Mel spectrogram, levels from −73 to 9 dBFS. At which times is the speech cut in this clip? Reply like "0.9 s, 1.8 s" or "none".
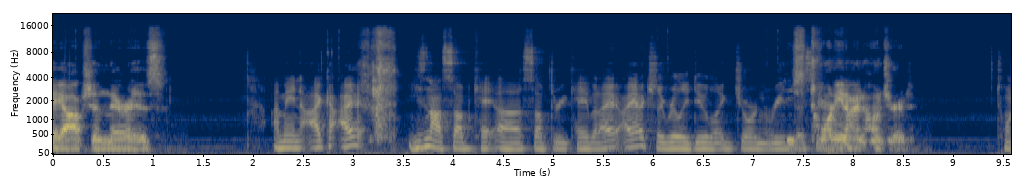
none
